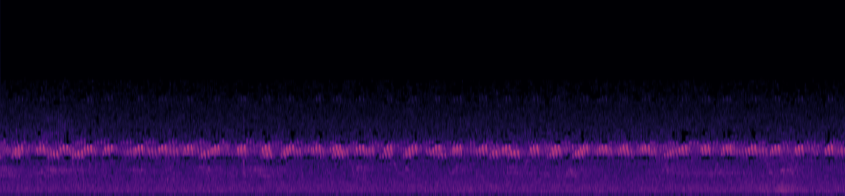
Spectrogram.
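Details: Ukrainian crickets sing a steady, shrill chorus of fast pulsing chirps that runs unbroken at high pitch, with soft background hiss and no other clear sounds.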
